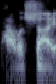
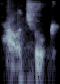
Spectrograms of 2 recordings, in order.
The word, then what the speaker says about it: Palaszczuk: Although I did only just find out the other day that Anastasia Palaszczuk's surname is pronounced Palaszczuk. I thought it was Palachuk.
